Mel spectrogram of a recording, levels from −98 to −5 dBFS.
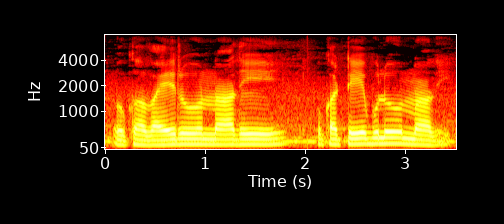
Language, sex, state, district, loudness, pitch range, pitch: Telugu, male, Telangana, Mahabubabad, -13 LUFS, 125-140 Hz, 135 Hz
